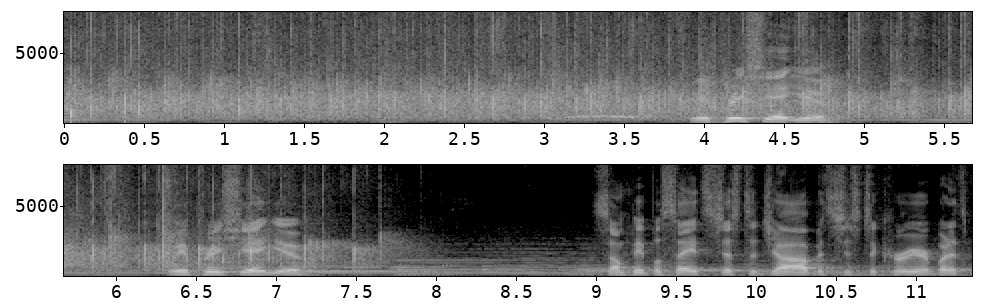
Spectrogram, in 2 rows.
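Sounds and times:
audience applause: 0:00.0 - 0:07.8
speech: 0:03.9 - 0:05.0, 0:06.3 - 0:07.4, 0:09.0 - 0:11.3.

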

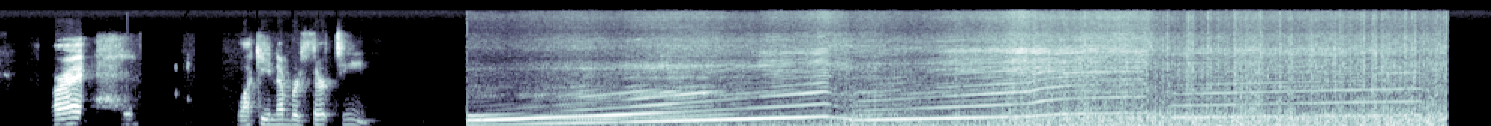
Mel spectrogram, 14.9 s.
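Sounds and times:
speech: 0:00.5 - 0:01.4, 0:02.4 - 0:03.8, 0:04.7 - 0:05.0
Honda Civic Si VTEC engine revving hard and shifting up a gear: 0:04.7 - 0:14.5.

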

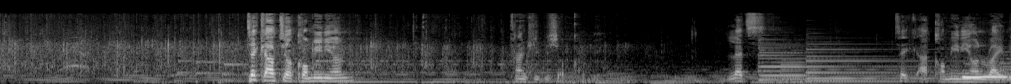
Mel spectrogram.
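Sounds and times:
audience clapping hands: 0:00.0 - 0:07.0
speech: 0:02.5 - 0:03.6, 0:05.2 - 0:05.9, 0:07.3 - 0:08.2, 0:09.0 - 0:10.0.

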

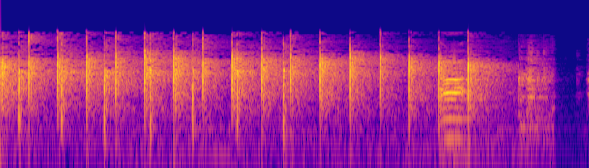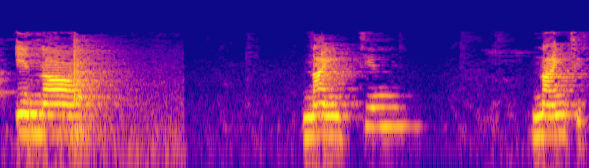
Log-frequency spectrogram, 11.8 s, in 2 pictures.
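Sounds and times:
audience clapping hands: 0:00.0 - 0:05.2
speech: 0:06.0 - 0:06.9, 0:08.9 - 0:10.1, 0:11.2 - 0:11.7.

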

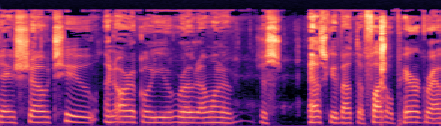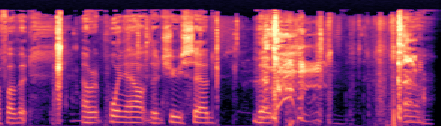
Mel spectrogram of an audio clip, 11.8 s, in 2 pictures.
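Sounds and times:
speech: 0:00.0 - 0:10.0, 0:11.2 - 0:11.7
person coughing after swallowing coffee wrong: 0:09.3 - 0:10.4, 0:11.1 - 0:11.7.

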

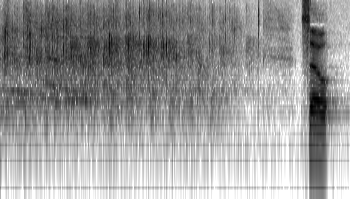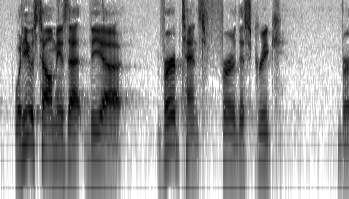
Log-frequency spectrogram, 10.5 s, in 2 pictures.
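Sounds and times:
crowd applauding: 0:00.0 - 0:04.3
speech: 0:04.6 - 0:09.6.

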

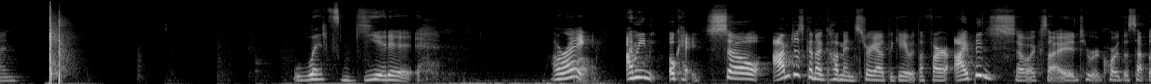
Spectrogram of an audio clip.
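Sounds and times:
speech: 0:00.0 - 0:00.3, 0:02.9 - 0:04.4, 0:05.5 - 0:11.5
single hand clap for audio sync: 0:00.5 - 0:00.9.

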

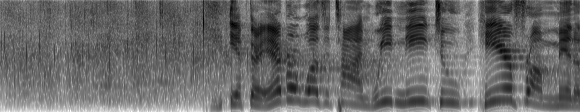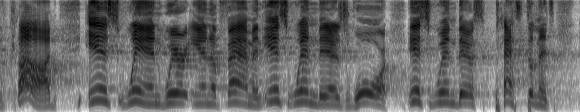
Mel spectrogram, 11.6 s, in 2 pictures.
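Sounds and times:
people clapping: 0:00.0 - 0:03.0
speech: 0:02.1 - 0:11.6.

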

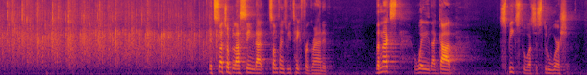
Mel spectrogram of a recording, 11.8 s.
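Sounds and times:
audience clapping: 0:00.0 - 0:04.9
speech: 0:04.2 - 0:06.7, 0:07.5 - 0:09.2, 0:10.0 - 0:11.5.

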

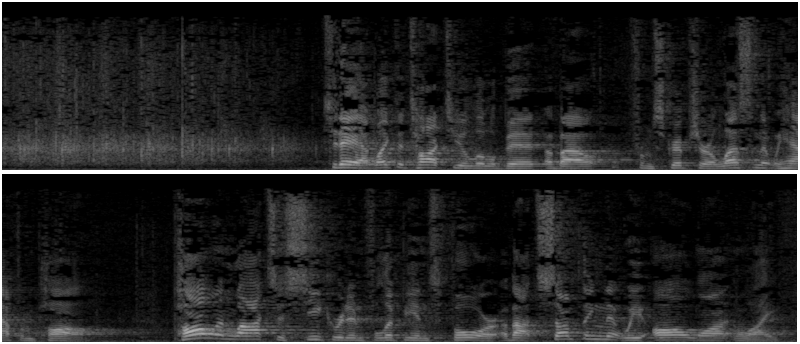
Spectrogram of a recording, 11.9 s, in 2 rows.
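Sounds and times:
audience applause: 0:00.0 - 0:02.4
speech: 0:02.4 - 0:11.9.

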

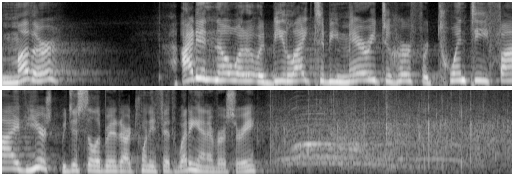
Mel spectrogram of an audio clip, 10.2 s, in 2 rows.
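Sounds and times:
speech: 0:00.0 - 0:00.7, 0:01.7 - 0:08.2
audience applause: 0:07.7 - 0:10.1.

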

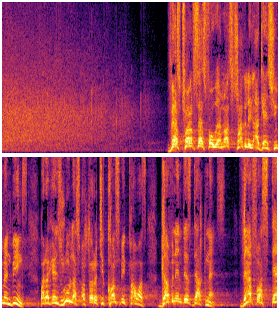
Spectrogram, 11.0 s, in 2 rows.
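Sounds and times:
lukewarm scattered applause from a crowd: 0:00.0 - 0:03.2
speech: 0:03.3 - 0:11.0.

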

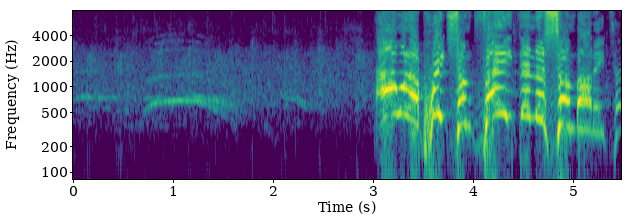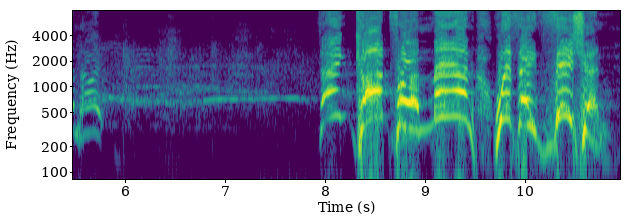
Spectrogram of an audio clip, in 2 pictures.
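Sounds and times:
audience clapping: 0:00.0 - 0:03.8, 0:05.4 - 0:08.0
speech: 0:03.4 - 0:05.9, 0:08.1 - 0:10.9.

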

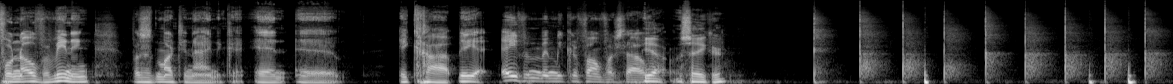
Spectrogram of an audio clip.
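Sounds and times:
speech: 0:00.0 - 0:07.4
single person clapping: 0:08.2 - 0:11.7.

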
